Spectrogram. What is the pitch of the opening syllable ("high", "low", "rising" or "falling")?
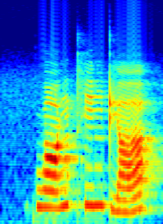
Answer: rising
